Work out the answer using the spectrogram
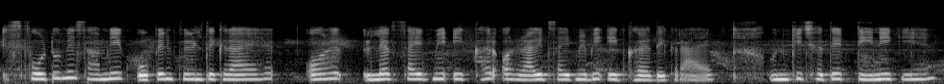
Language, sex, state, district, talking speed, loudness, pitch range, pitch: Hindi, female, Arunachal Pradesh, Lower Dibang Valley, 195 wpm, -16 LUFS, 225-245 Hz, 235 Hz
